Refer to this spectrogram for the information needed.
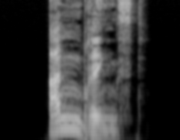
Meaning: second-person singular dependent present of anbringen
- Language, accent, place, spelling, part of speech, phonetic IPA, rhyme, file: German, Germany, Berlin, anbringst, verb, [ˈanˌbʁɪŋst], -anbʁɪŋst, De-anbringst.ogg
